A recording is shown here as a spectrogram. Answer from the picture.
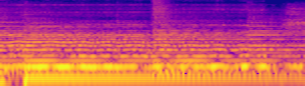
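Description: Live worship band playing a slow song: acoustic guitar and band under a sung melody, with long held notes.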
